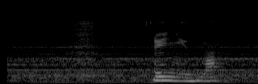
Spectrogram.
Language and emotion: Russian, neutral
